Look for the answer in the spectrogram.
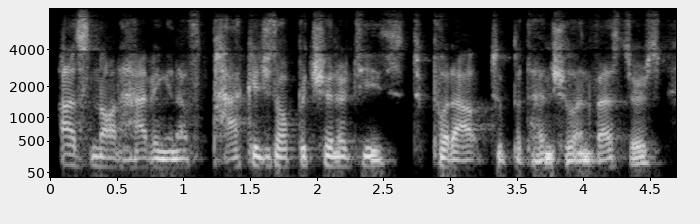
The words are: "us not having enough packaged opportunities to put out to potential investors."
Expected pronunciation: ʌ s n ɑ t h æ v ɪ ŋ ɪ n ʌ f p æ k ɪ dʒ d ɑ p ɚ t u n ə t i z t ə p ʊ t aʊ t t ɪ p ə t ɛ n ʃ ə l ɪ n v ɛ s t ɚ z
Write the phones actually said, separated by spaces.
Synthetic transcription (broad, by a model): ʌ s n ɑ t h æ v ɪ ŋ ɪ n ʌ f p æ k ɪ dʒ d ɑ p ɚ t u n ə t i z t ə p ʊ t aʊ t t ɪ p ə t ɛ n ʃ l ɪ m v ɛ s t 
